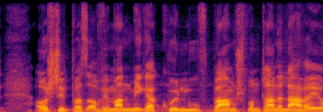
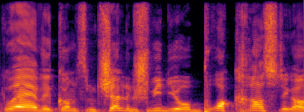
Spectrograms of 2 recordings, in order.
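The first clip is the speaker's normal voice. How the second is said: mock YouTuber intro; 6 semitones higher than usual. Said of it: "tue ich so, als wäre es eine Challenge".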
